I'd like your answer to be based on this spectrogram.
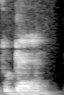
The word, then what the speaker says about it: Dohn: And, you know, the biggest thing is my name is spelled D-O-H-N. And that really is an unusual spelling for Dohn, right? – Right. – So, yeah, Dohn Thornton, T-H-O-R-N-T-O-N.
